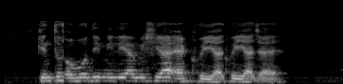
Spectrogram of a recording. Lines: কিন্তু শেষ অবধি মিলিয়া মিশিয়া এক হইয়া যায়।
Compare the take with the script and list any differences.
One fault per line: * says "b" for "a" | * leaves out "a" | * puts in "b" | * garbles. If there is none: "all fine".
* leaves out "শেষ"
* puts in "হইয়া"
